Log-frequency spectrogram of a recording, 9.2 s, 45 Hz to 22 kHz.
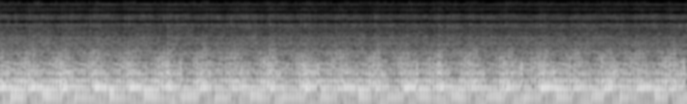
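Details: Hyft60sp mower running with an uneven, stumbling beat at roughly two pulses a second and regular dropouts in the firing; engine misfire.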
